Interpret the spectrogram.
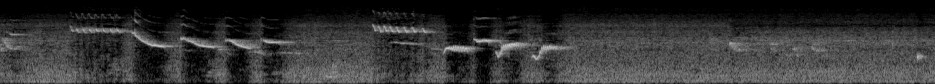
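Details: White-rumped shama from Medan singing hard, used to draw in other shamas: high buzzy notes followed by sweeping downslurred whistles in two bursts, then quieter distant notes over hiss.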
